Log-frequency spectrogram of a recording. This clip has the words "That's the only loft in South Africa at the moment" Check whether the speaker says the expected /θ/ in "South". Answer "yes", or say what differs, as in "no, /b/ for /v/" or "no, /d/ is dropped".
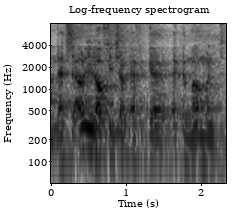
no, /t/ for /θ/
